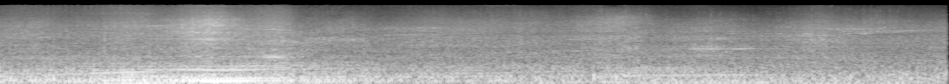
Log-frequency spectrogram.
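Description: Many motorcycle engines rumble steadily as they ride past.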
